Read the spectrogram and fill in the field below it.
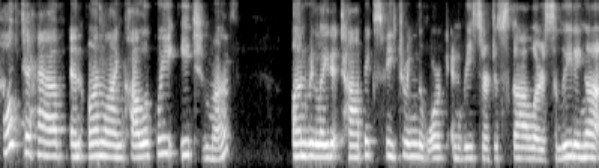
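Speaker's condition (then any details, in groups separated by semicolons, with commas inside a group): No condition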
